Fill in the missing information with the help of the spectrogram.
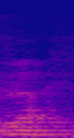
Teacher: तो जब र बोलते हैं ना र, तो इसमें से एक मतलब कंपन आता है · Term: कंपन जात व्यंजन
